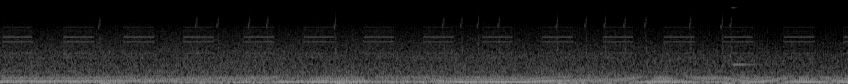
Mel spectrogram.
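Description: Menu clicks tick softly now and then.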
